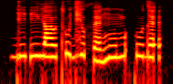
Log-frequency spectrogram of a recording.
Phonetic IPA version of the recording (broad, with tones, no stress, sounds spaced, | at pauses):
ɡ i˦ ʔ i˦ j a˦ ʊ̯ tʰ u˦˨ d͡ʑ u˦˨ θ ɛ˨ ŋ ũ˦ m ʊ˦ ʔ k u˦ d ɛ˦ ʔ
